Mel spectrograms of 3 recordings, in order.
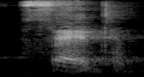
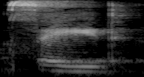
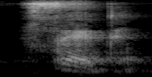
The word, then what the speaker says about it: said: that is the past form it's renounced as said not said it's said and the same is the case with the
